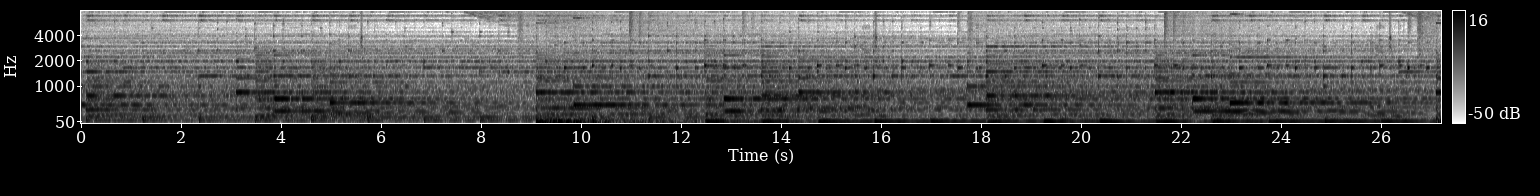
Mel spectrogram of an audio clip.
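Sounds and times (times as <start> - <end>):
documentary soundscape piano: 0.0 - 27.2.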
